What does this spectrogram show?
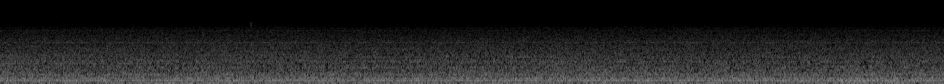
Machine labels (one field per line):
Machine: pump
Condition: normal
